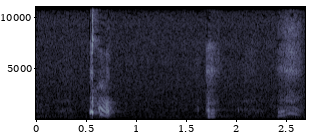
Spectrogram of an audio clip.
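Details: Sleepy hiccups in a 9-week-old when very tired: three short, sharp hiccups about one a second in a quiet room.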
